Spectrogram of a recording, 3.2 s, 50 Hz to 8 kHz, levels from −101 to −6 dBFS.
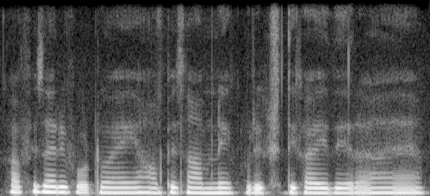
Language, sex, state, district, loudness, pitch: Hindi, female, Chandigarh, Chandigarh, -14 LUFS, 200 Hz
